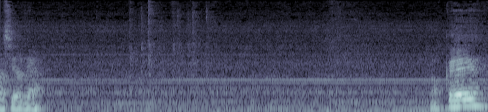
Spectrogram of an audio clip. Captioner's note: keyboard noise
